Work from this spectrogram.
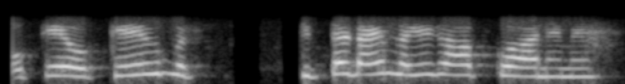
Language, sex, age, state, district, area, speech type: Urdu, female, 18-30, Uttar Pradesh, Balrampur, rural, conversation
